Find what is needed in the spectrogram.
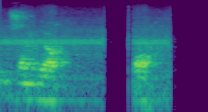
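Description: A man's voice trailing off in low, creaky hesitation sounds, with one short vocal fragment about one and a half seconds in. Between them the sound cuts to dead silence, as a video call's audio gate does.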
